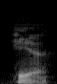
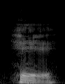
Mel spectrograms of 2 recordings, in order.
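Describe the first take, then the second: First: The vowel glides from one position to another. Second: The vowel is long and stays steady. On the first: This is the older upper-class accent. "rather than" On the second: This is the modern upper-class accent. "a long vowel where the tongue position doesn't move"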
